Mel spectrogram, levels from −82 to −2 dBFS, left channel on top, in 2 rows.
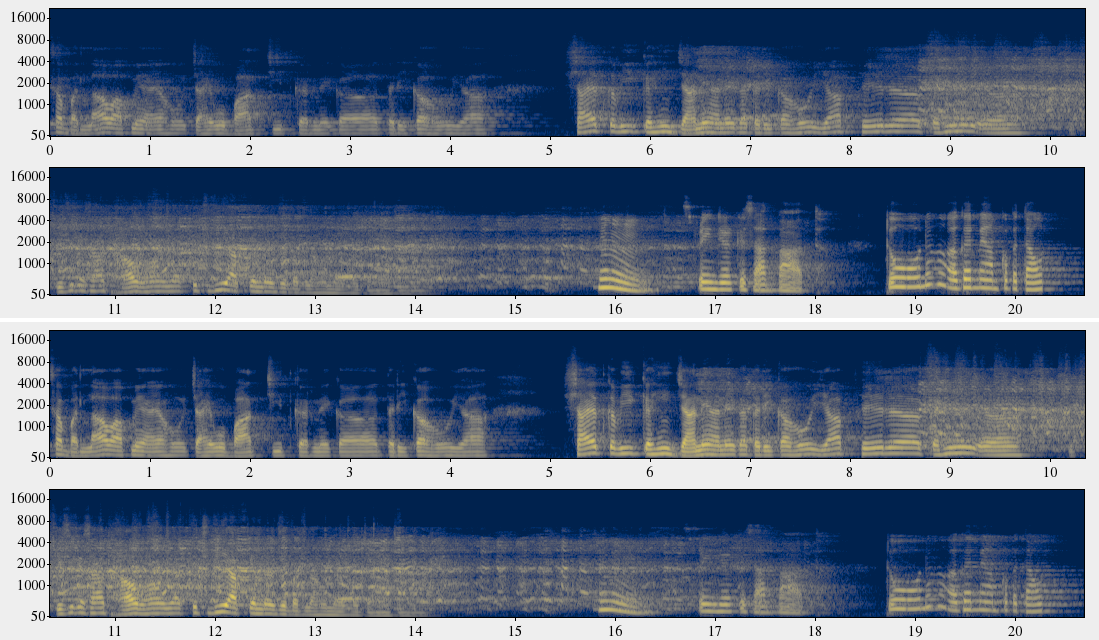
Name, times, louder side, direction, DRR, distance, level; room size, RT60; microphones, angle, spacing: voice 1, 0.0-4.4 4.6-4.7 5.2-10.0 10.4-14.1, right 6 dB, 70° right, 13 dB, 0.4 m, -27 dB
sound 1, 6.4-18.1, right 3 dB, 35° right, 1.8 m, -33 dB
voice 2, 15.8-16.4 16.8-18.1 18.7-20.3, left 6 dB, 80° left, 12 dB, 0.4 m, -23 dB
13.0 x 12.0 x 7.9 m, 1.3 s
head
